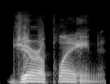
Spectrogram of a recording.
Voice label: "gyroplane", American

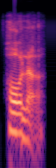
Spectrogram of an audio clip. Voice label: "hauler", Indian

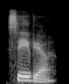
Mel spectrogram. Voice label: "saviour", Indian

